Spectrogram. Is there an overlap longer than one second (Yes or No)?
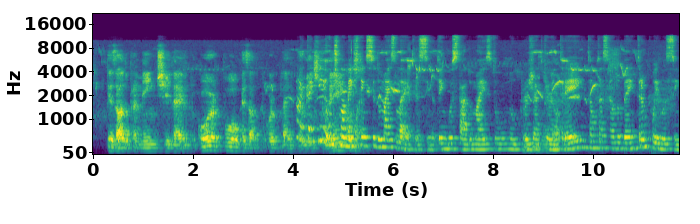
Yes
